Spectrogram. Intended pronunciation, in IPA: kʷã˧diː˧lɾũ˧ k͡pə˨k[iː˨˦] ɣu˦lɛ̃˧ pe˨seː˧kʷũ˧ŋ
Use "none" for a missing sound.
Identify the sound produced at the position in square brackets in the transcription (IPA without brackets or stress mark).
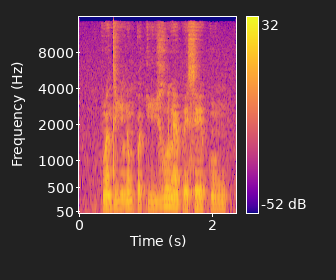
iː˨˦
